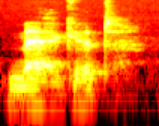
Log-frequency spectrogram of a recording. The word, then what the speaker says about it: Magit: maget or maggot, however you want to pronounce it. I suppose if you love what you're doing, it's pronounced to rhyme with magic. But other times, maggot, I suppose, is more fun to say.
